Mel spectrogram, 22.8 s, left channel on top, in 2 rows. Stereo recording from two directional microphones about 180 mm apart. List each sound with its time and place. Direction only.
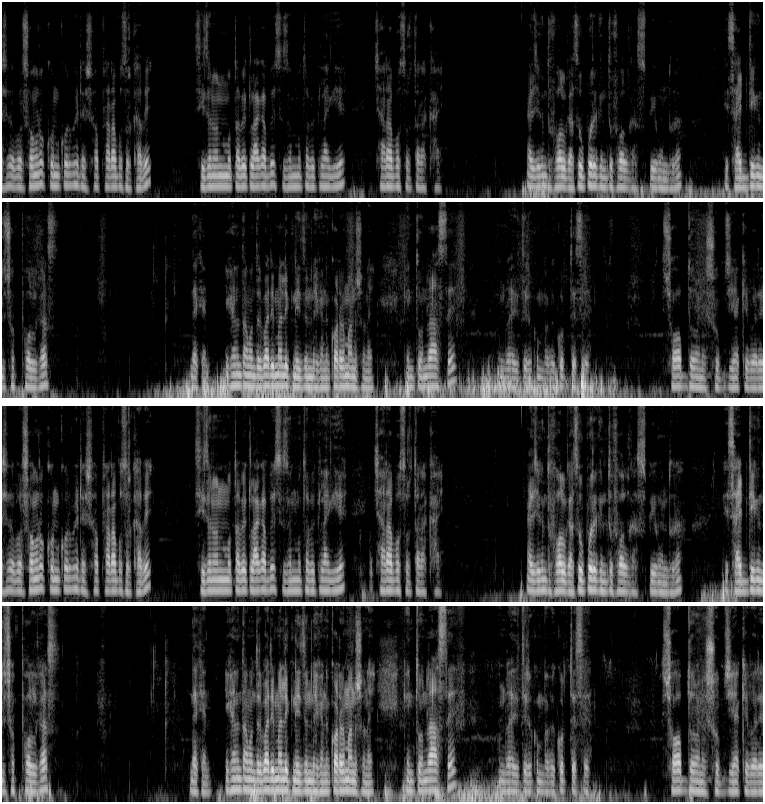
0.0 s speech: 5° right (ahead or behind)
7.9 s a man's voice: centre (ahead or behind)
13.8 s a sound: centre (ahead or behind)
14.8 s a man's voice: 15° left (ahead or behind)
21.3 s a man's voice: 5° left (ahead or behind)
